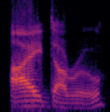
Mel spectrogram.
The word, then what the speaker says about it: ADIRU: data initial reference unit we pronounce it I daru is the standard in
